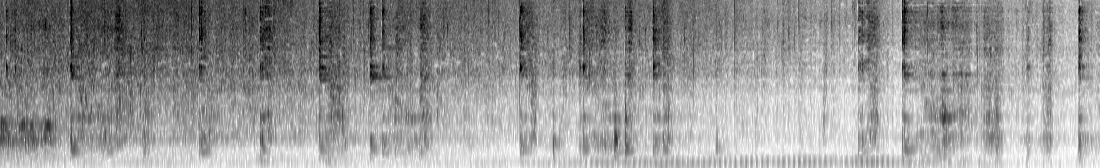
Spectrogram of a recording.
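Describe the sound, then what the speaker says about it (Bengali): Spice masala with salt sautéing in a pan for a Katla fish head muri ghonto, with a steady sizzle broken by repeated scraping strokes of a spatula stirring close by. "আর দিয়ে দেবো নুন, দিয়ে মশলাটা আমি ভালোভাবে কষিয়ে নেব।"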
